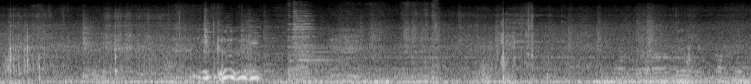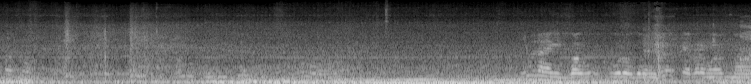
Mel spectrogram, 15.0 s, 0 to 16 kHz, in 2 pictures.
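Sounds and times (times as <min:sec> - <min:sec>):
vehicle engines rumbling: 0:00.0 - 0:15.0
people talking: 0:06.0 - 0:11.3, 0:12.7 - 0:15.0.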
